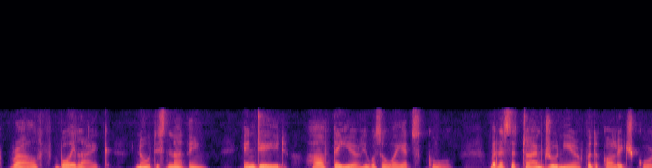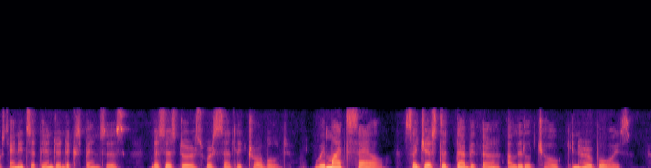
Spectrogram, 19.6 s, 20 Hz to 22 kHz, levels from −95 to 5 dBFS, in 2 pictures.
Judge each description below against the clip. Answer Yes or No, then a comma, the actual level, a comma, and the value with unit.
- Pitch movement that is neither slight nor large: No, wide, 6.2 semitones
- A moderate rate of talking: No, slow, 130 wpm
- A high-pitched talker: No, low, 135 Hz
